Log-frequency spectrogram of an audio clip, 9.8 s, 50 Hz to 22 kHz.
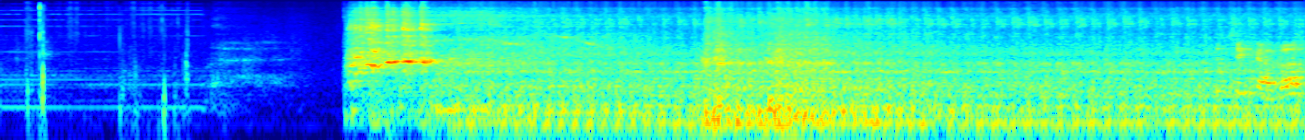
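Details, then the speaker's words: Royal Enfield Bullet/Classic 500 EFI single after the MAP sensor vacuum pipe was cut and sealed with a bolt (rockers and pushrod tubes already new): an even, steady tickover with no hunting; the earlier clunking and uneven idle are gone. "the clunking noise is gone and it's constant to cover straight away"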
